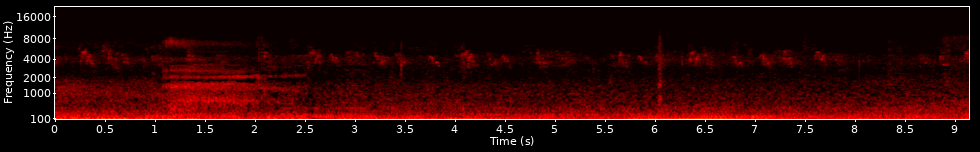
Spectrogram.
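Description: Outdoor ambience: short high chirps repeating about twice a second over a low steady rumble, with a brief louder call about a second in.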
